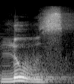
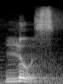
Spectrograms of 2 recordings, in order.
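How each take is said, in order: First: The word ends with a buzzing z sound. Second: The word ends with a hissing s sound. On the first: The speaker calls it wrong. "We commonly mispronounce this word. We say loose" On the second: The speaker calls it right. "The correct pronunciation is loose"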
